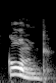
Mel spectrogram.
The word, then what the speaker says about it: combed: Ed. Yes, but the pronunciation is d. Combed.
